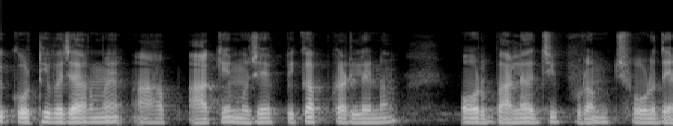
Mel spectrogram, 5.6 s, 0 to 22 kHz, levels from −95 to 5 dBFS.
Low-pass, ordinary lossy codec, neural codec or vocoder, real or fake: none; none; none; real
